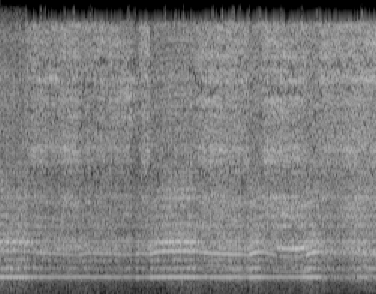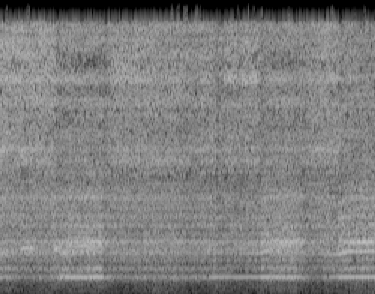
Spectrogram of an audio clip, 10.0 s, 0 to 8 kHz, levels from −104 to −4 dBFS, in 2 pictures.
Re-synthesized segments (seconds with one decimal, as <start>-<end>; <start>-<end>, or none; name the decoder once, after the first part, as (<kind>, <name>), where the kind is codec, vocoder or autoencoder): 4.3-7.8 (autoencoder, DAC-VAE); 8.6-9.4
